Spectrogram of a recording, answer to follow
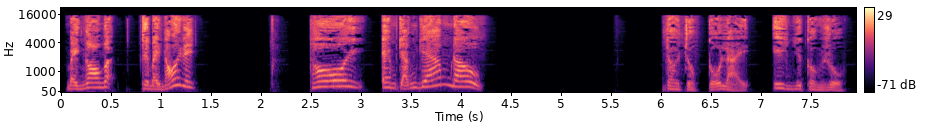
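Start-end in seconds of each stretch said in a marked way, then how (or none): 0.0-1.3 put-on fast, loud boyish snap; a boy flaring up at his sister; losing temper. Brother to pestering sister, fast angry boy voice. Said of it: "Tôi nổi nóng". 2.5-4.2 put-on high, loud little girl backing off; a small girl shrinking from the dare; timid girl. Sister to angry brother, high timid girl voice.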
